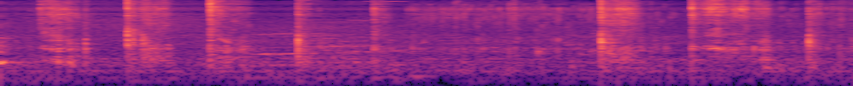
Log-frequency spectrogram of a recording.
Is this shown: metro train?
no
